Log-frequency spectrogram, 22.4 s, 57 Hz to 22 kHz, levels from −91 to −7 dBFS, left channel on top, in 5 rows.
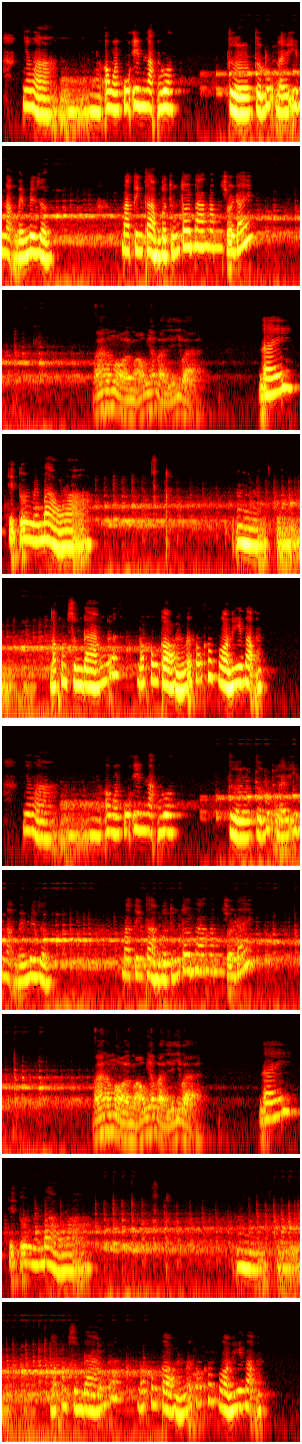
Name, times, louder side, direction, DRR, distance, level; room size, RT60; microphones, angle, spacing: voice 1, 0.0-2.6 3.4-5.2 6.3-8.2 12.8-14.8 16.9-19.6 19.9-21.8, left 7 dB, 85° left, 0.3 m, -25 dB
sound 1, 0.9-11.5 13.4-20.3, right 1 dB, 40° right, 1.2 m, -40 dB
voice 2, 10.3-11.9 17.3-18.0 19.3-19.4 20.6-21.1, right 3 dB, 60° right, 0.8 m, -33 dB
6.4 x 2.6 x 3.1 m
head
